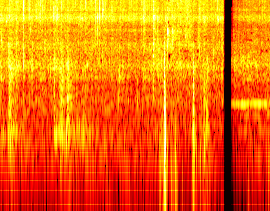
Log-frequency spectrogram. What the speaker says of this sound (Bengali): পেঁয়াজটা মোটামুটি ভাজা হয়ে গেছে, একটু ব্রাউননেস চলে এসছে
